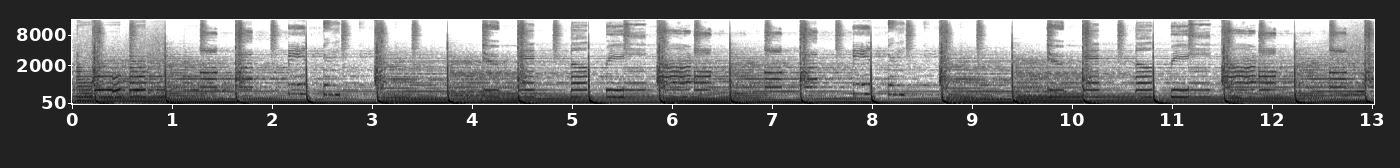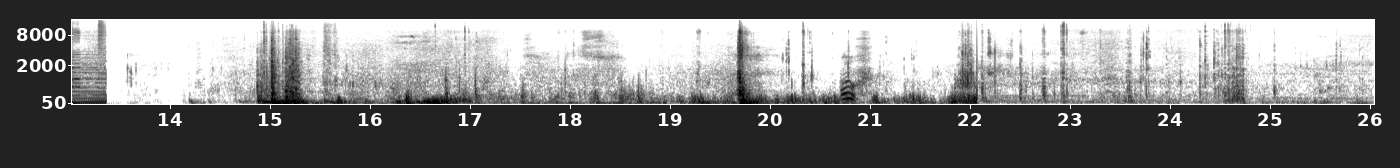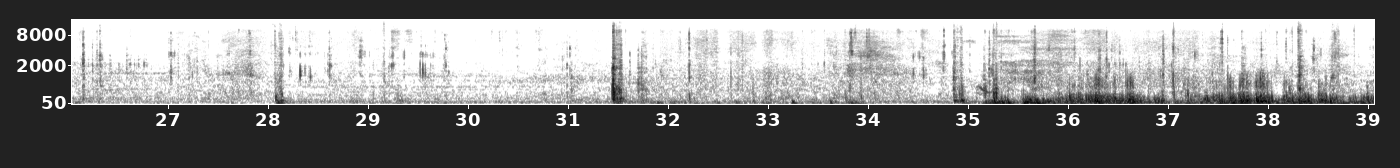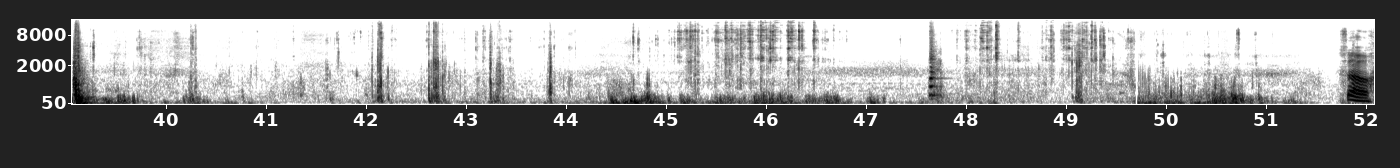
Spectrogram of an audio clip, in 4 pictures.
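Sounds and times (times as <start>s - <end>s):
loud thump: 14.8s - 15.7s, 19.7s - 20.0s, 39.1s - 39.4s
wind buffeting microphone: 14.9s - 22.1s, 35.2s - 40.7s, 44.2s - 48.3s, 49.6s - 51.5s.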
